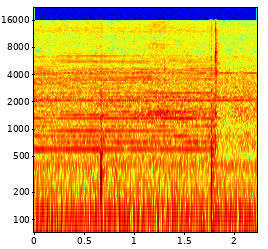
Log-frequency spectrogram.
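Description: Electric hair clippers running with a steady buzz, held off the head and not cutting. Two faint clicks, one under a second in and one near the end.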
